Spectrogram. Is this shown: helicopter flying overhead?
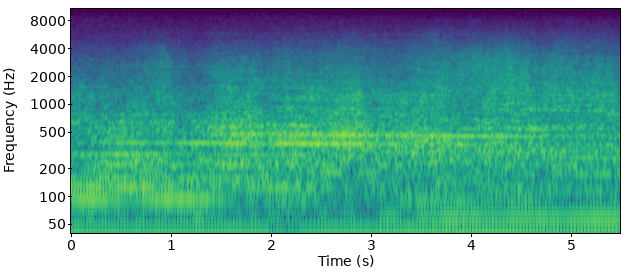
yes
